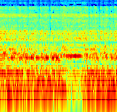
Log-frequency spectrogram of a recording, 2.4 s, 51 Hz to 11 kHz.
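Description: Electric guitar played loud and heavily distorted through a cranked Marshall JCM800 valve amp and Marshall cabinet, boosted by a Way Huge Green Rhino overdrive: a continuous riff of sustained notes.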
